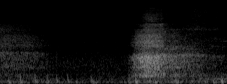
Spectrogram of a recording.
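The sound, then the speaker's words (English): A deep breath drawn in: after a quiet first second, one soft, airy inhalation swells and then eases off toward the end, with no words spoken. “Take a deep breath right now with me.”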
